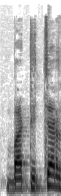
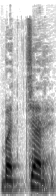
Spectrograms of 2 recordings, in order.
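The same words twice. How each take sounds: First: बटचर as "but-cher"; wrong form बटचर with a separate T; sounded T. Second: बच्चर as "butch-er", louder; right form बच्चर, no separate T; silent T. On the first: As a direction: stop on T before CH in बटचर. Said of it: "बटचर नहीं". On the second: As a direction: go straight to CH in बच्चर. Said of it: "जो टी है वो silent है". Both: Shown as a demonstration.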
